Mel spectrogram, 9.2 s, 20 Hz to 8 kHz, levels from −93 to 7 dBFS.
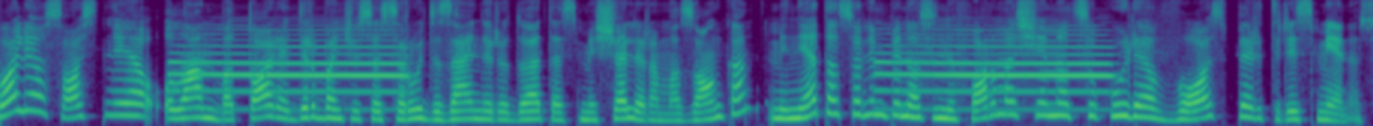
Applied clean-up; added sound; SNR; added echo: none; Wind instrument, woodwind instrument; 2 dB; none.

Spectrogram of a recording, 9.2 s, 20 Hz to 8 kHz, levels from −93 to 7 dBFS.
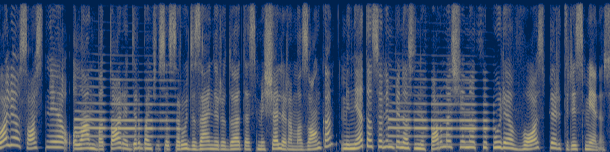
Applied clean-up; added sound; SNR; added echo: neural mask model RNNoise.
